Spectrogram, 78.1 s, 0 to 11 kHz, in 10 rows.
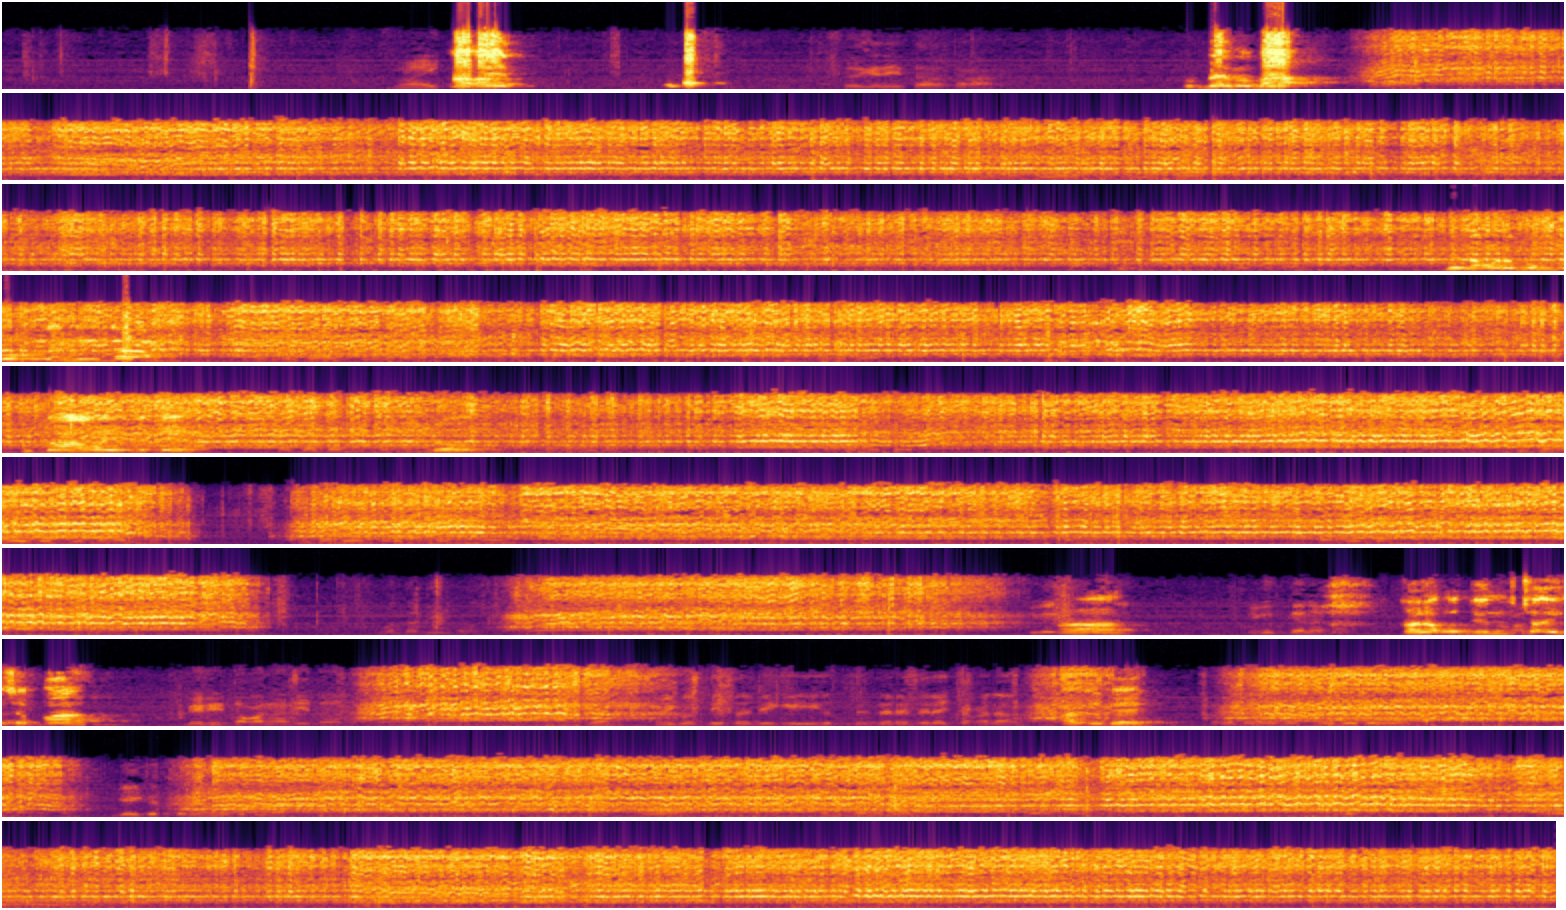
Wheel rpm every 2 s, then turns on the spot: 0, 0, 0, 100, 190, 200, 200, 200, 200, 200, 200, 190, 200, 200, 200, 200, 200, 170, 190, 170, 140, 190, 200, 170, 70, 120, 0, 0, 80, 10, 120, 100, 180, 190, 200, 200, 200, 200, 200.
none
